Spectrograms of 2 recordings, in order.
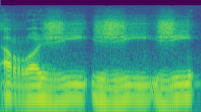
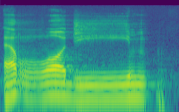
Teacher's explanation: Kalau ji itu berarti ada satu sifat jatuh. Jim itu bersifat syiddah. Syiddah itu suaranya nggak boleh mengalir.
